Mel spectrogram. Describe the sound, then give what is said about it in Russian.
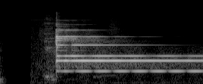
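A church bell is struck once and rings on with a bright, steady tone that fades only slightly, after a faint rustle just before the stroke. “Колокольный звон – это прежде всего обращение к Богу. Это молитва в звоне.”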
